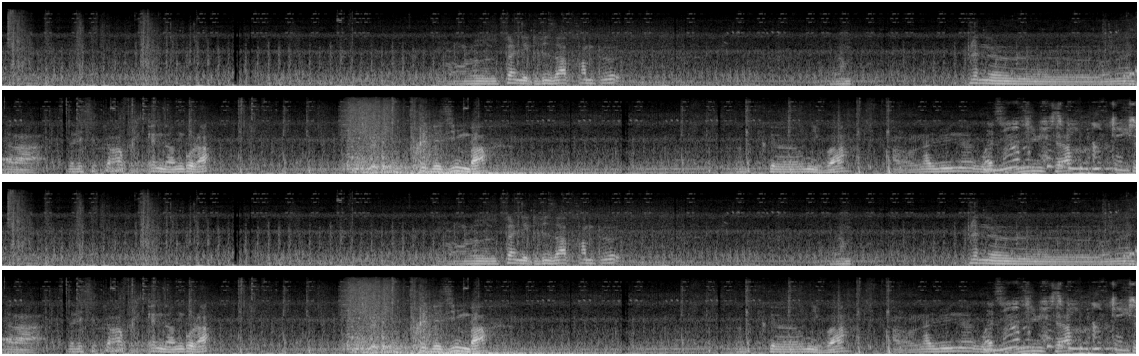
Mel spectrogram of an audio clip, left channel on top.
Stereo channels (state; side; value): identical; both; correlation 1.00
